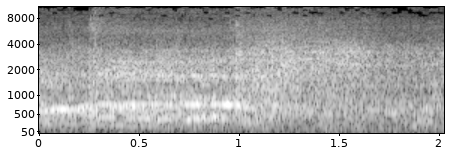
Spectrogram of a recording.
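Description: Ice rink game noise, a steady background of crowd and arena sound, with a faint voice holding a drawn-out note over the first second or so.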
